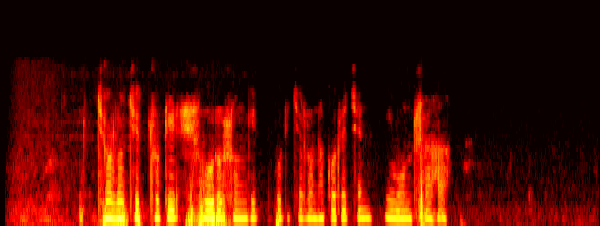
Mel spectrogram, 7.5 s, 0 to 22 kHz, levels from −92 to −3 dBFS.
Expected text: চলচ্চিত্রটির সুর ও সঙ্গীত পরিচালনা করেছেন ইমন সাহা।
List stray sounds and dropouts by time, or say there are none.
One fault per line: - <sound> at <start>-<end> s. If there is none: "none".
none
